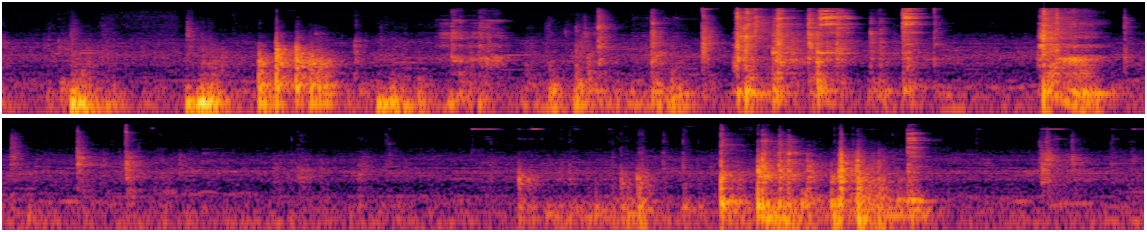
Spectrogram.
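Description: Metal clinks and clatter of a socket wrench on a bolt being screwed into the end of a walk-behind tractor's power take-off shaft. The clinks come in irregular bursts, with a quieter pause in the middle.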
